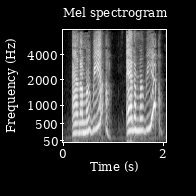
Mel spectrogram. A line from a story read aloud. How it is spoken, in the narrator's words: squeaked the rat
